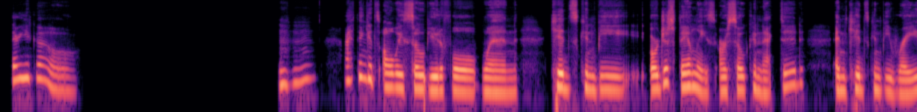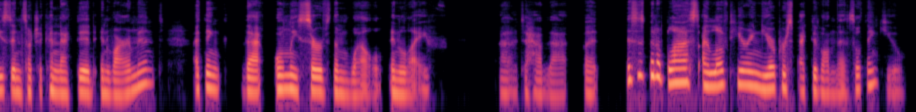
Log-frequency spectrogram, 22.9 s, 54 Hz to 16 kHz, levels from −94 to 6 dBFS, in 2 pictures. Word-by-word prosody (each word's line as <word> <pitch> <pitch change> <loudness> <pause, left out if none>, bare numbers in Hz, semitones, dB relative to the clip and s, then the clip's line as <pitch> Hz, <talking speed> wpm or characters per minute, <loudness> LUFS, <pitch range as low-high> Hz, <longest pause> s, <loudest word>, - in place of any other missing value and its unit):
There 275 - +3
you 305 0 +4
go. 180 - -5 2.5
Mhm, 240 +7 -5 0.3
I 270 - -2
think 305 +1 +1
it's 285 - +2
always 190 -2 +3
so 175 -1 +5
beautiful 160 -2 +4
when 150 -1 0 0.4
kids 190 -4 +7
can 180 -5 0
be 170 - -3
or 175 - +8
just 245 +3 +2
families 190 -7 +3
are 160 0 +2
so 165 +1 +2
connected 195 +8 -3 0.4
and 160 -2 +2
kids 170 -3 +1
can 170 - -2
be 155 -1 -3
raised 140 +3 -1
in 155 -2 +1
such 155 +1 -7
a - - -9
connected 145 -2 -1
environment, 150 - -4 0.4
I 175 - 0
think 175 -2 -2 0.3
that 150 -2 +1
only 175 0 +2
serves 155 -1 +2
them 140 -3 -4
well 100 - -9
in 150 -1 -2
life 165 +4 -10 0.9
uh, 145 0 -14
to 145 - -13
have 140 -1 -12
that, 125 0 -15 0.2
but 140 -2 -9 0.4
this 270 0 -1
has 350 - -1
been 340 0 +3
a 325 - +6
blast, 245 -1 +2
I 210 - +2
loved 205 +3 +1
hearing 210 -4 +1
your 175 +1 +3
perspective 160 -4 -5
on 140 -1 -9
this, 140 - -12
so 170 - -4
thank 215 +7 -8
you. 150 -1 -17
165 Hz, 155 wpm, -22 LUFS, 150-205 Hz, 2.5 s, or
